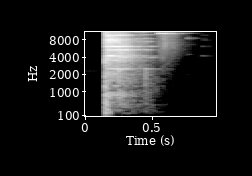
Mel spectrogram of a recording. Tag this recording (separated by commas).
Shatter, Glass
